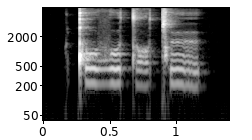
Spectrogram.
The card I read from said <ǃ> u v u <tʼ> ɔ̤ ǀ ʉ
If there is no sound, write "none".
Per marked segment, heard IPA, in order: ǃ, t

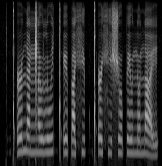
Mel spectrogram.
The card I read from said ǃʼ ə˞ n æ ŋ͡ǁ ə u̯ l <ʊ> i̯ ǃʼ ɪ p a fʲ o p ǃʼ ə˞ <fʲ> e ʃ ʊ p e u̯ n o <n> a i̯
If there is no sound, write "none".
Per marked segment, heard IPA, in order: u, fʲ, n

